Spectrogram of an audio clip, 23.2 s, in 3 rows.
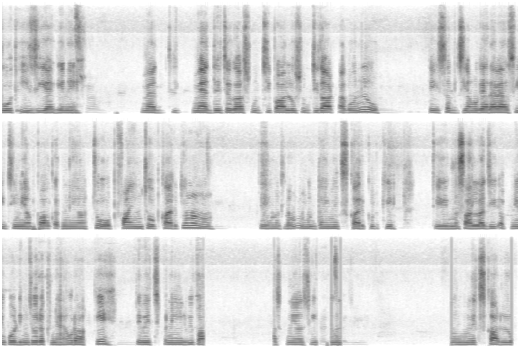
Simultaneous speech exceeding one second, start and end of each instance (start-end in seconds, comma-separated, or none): none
